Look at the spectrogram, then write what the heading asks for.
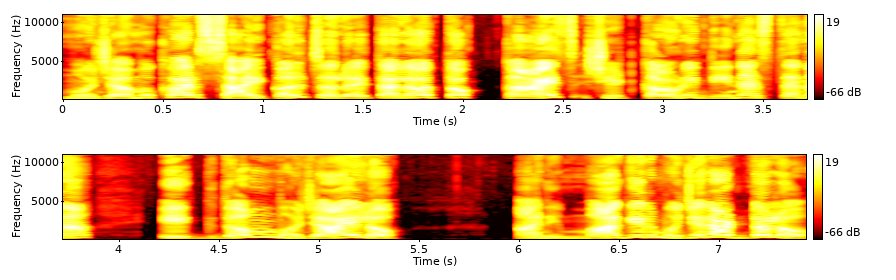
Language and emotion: Goan Konkani, angry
